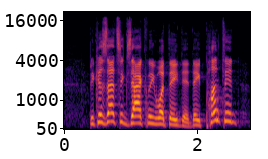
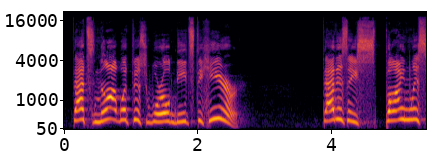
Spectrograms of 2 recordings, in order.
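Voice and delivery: louder, higher fiery rebuke; real fired-up pulpit scolding; worked up preaching; 4 semitones higher, 3 dB louder than usual. Real, not acted. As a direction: preach it hard with real heat. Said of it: "I'm getting all worked up".

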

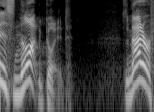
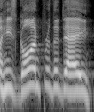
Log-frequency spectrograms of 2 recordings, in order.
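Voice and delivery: usual speaking voice

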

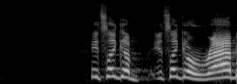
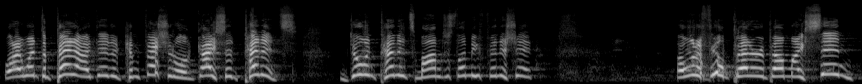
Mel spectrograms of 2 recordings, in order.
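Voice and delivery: a hint of a pleading child; lightly voiced kid pleading his case; sheepish kid; 6 semitones higher, 4 dB louder, faster than usual. Son explains his penance to mom, lightly pleading.

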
